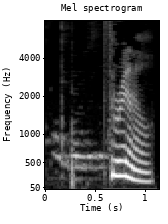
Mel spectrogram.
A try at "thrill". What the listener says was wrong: I를 계속 I라고 생각하고 있지, 지금. Thrill.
